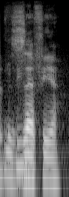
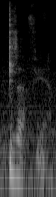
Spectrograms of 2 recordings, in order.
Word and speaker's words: Zephia: actually know zapia zapia how is her name pronounced by the way is it zephia pronounced or Z zepia okay zephia how well do you know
